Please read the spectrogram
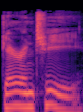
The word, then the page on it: guarantee: American English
